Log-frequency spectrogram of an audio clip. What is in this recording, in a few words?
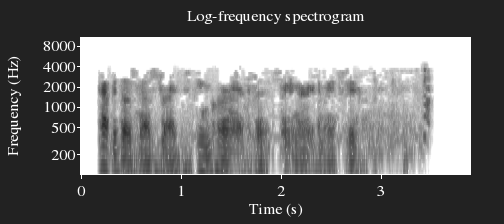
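Sheriff Dispatch, scanner audio recording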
